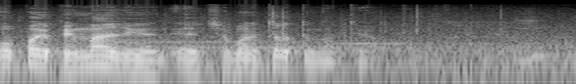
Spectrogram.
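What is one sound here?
A young man speaks through a microphone.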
